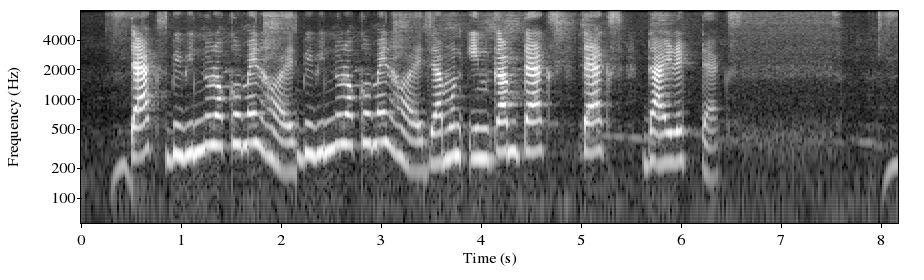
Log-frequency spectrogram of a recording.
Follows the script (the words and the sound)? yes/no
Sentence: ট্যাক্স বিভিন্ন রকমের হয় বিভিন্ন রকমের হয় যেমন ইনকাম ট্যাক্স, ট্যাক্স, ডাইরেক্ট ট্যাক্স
yes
